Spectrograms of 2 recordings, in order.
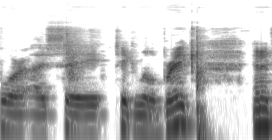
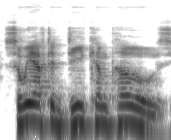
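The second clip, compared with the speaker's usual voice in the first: usual speaking voice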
